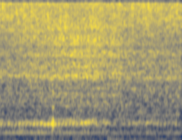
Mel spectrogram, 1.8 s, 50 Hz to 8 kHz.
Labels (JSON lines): {"label": "anthrophony, boat engine", "recorder": "SoundTrap 300"}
